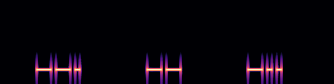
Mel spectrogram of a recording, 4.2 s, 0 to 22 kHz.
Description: Morse code, heard as a keyed tone, about 20 wpm, spaced as for 8 wpm, 700 Hz. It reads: GMD
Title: 198 Lesson 32e - Letter k - Three Characters 20wpm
